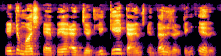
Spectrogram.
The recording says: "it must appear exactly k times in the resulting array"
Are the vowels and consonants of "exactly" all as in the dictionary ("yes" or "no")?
no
